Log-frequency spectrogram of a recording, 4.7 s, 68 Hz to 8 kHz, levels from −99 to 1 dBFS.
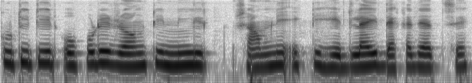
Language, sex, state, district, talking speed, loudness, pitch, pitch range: Bengali, female, Bihar, Katihar, 125 wpm, -13 LUFS, 190 Hz, 175-200 Hz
